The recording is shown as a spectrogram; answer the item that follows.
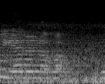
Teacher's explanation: इनके उच्चारण में जीवा दांत से पूरी तरह स्पर्श नहीं करती। जो जीभ होती है वो दांत से पूरी तरीके से टच नहीं करती है, इसलिए इनको अर्धस्वर भी कहते हैं।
